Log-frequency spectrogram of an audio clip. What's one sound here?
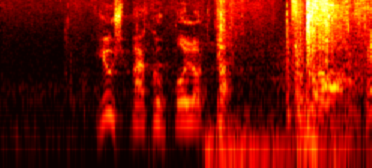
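A sword slashes into armour with a sharp metallic clash.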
